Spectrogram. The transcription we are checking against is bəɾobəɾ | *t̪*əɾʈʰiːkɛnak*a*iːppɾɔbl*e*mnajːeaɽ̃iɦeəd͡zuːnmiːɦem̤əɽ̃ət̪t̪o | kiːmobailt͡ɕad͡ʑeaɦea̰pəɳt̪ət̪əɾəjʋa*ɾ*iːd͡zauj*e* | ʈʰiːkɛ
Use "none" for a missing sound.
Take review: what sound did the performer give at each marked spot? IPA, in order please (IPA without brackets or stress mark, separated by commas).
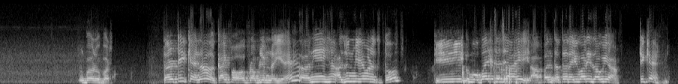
t̪, a, e, ɾ, a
